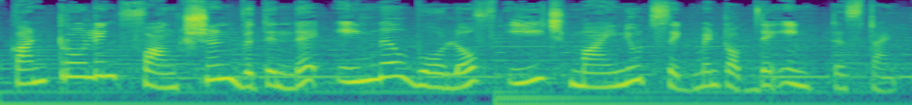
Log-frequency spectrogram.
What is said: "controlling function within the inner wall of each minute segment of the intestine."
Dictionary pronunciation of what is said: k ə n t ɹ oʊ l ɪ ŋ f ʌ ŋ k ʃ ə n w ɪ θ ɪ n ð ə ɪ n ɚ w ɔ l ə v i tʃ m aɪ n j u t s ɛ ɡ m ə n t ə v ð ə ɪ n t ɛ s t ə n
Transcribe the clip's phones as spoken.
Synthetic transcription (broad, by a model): k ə n t ɹ oʊ l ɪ ŋ f ʌ ŋ k ʃ ə n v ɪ t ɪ n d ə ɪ n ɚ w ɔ l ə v i tʃ m aɪ n j u t s ɛ ɡ m ə n t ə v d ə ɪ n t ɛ s t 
